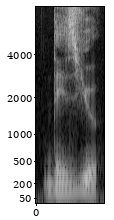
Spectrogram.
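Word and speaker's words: des yeux: Don't pronounce the final X as usual. You des you. All right.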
